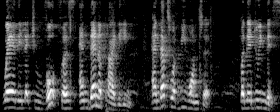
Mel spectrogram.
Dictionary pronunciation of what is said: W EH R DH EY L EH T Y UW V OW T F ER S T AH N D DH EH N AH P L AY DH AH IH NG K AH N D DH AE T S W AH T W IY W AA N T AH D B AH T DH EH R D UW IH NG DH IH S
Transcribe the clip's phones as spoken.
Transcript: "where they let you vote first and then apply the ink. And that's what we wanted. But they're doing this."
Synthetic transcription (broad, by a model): W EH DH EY L EH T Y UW V OW T F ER S T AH N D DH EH N AH P L AY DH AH IH NG K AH N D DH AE T S W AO T W IY W AA N T AH D B AH T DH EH D UW IH NG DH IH S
